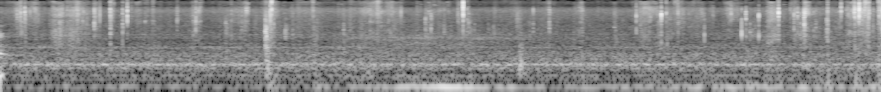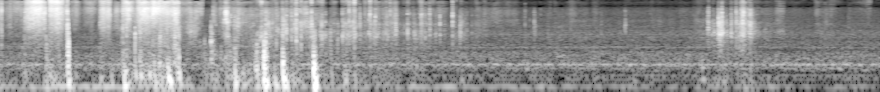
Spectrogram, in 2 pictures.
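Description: Pages of a Bible being flipped and rustled while someone looks up a passage, in a burst of quick rustles around the middle and once more near the end, over a steady low hum.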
